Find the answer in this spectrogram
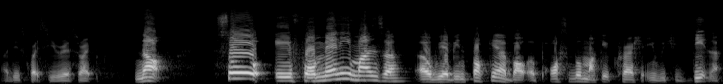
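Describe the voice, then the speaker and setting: A man's voice: a little high, animated, moderate pace. A man hosts a live investing webinar, chatty and nasal, full of fillers and tag questions. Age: 50s. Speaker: investing course host.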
